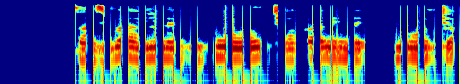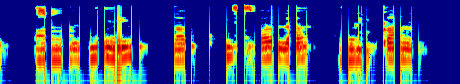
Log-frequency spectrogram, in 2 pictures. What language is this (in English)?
Swahili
